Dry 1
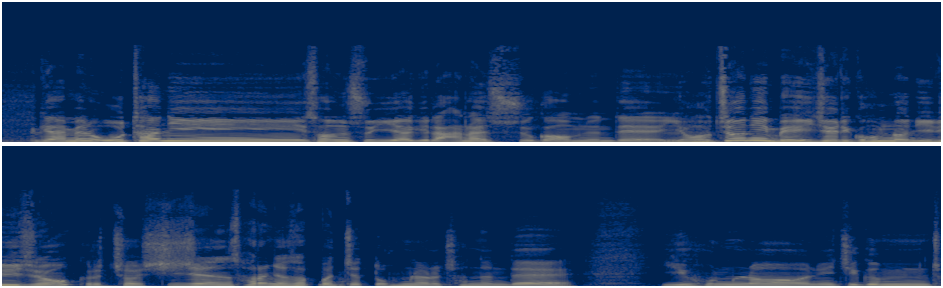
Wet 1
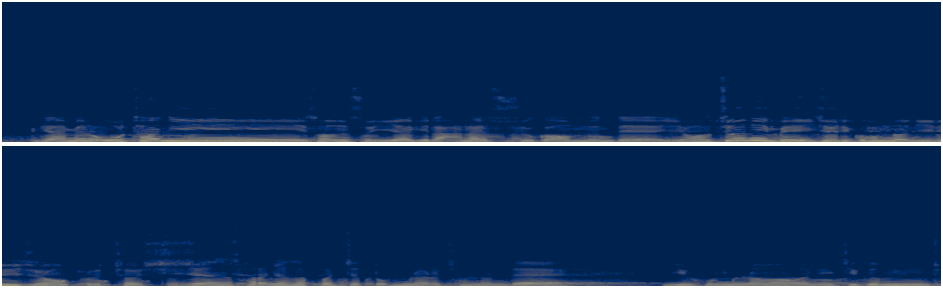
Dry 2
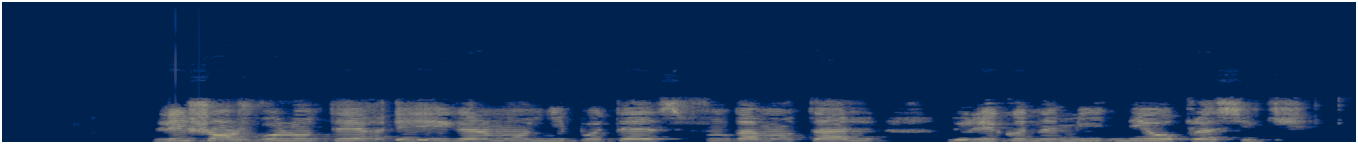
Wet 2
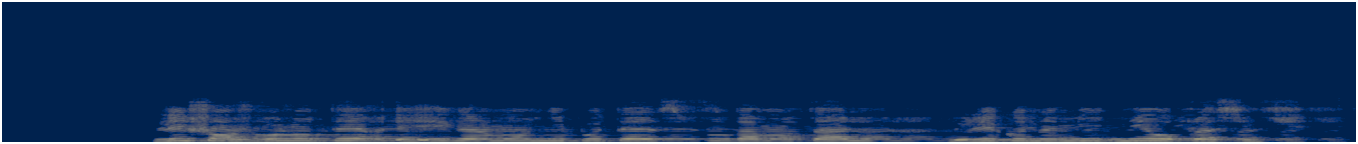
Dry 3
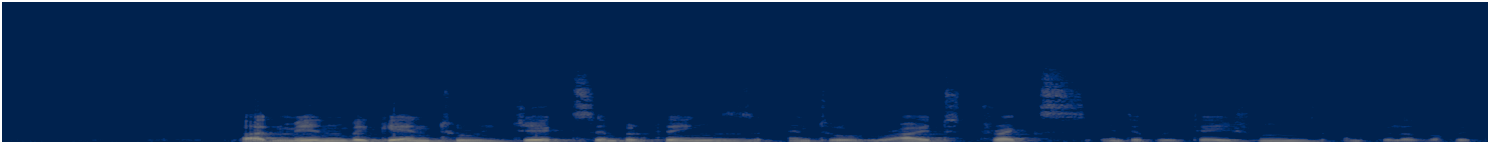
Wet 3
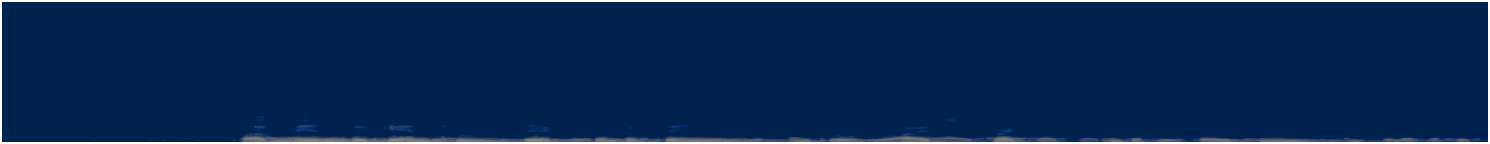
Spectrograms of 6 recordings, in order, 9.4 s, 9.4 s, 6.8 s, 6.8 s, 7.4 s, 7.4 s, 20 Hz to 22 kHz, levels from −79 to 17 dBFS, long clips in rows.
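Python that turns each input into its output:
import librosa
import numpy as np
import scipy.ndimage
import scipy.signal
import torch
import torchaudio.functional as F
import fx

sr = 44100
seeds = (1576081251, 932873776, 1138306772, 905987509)

y = np.convolve(x, np.full(29, 1.0 / 29))[:len(x)]
y = fx.echo_feedback(y, sr, ms=212, feedback_pct=33, wet_db=-16)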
